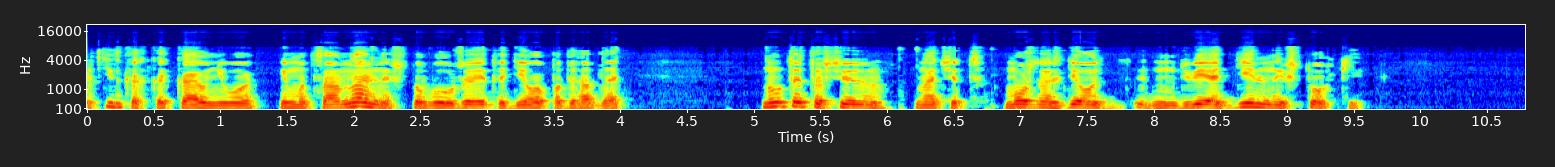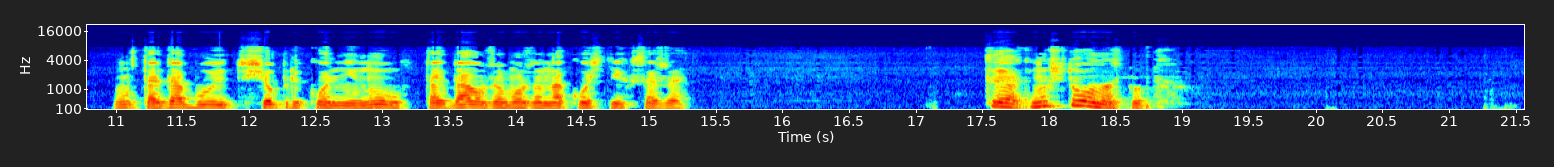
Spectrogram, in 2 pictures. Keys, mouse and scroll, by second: 0.7-2.1 middle drag, 3.0-4.1 middle drag, 6.9 middle click, 12.6-17.2 middle drag.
